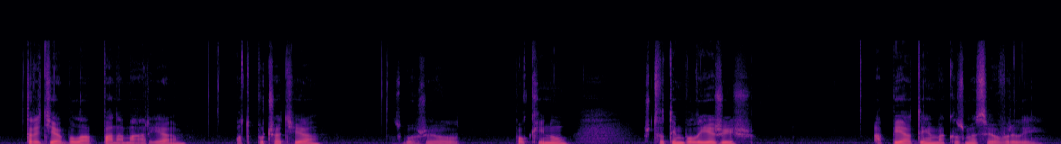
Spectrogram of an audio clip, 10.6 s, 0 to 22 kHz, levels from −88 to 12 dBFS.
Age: 30-49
